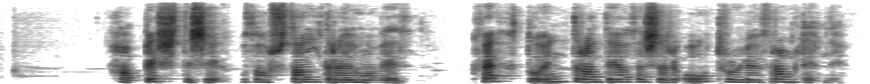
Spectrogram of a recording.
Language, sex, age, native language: Icelandic, female, 30-39, Icelandic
